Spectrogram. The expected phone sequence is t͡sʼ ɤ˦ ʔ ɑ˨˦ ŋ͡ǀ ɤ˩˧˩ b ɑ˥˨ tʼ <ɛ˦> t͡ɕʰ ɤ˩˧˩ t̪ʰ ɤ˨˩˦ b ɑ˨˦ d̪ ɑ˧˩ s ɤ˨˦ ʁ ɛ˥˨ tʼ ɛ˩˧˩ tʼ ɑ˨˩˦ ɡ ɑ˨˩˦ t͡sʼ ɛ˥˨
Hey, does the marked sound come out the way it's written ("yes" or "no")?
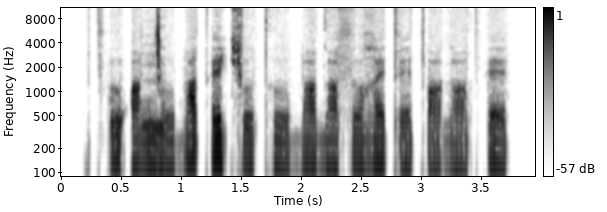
yes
